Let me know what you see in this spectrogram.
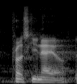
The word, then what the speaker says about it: proskuneo: And I looked up how to pronounce that, and it's proskuneo.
